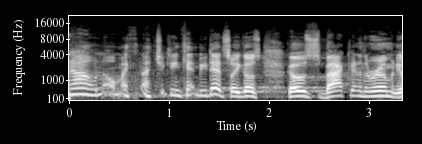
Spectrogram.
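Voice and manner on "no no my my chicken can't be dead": high, stammering mock protest; acted denial. Woman refusing vet's verdict on chicken, stammered denial. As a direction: plead softly in a raised voice. Owner still in denial in joke.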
